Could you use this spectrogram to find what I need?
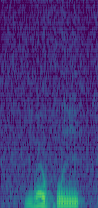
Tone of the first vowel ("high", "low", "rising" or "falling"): low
